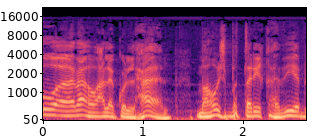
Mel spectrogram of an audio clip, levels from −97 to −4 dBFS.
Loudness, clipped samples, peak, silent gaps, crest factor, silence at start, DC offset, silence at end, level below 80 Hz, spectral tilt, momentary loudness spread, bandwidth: -20 LUFS; under 0.1%; -8 dBFS; none; 12 dB; 0 s; under 0.1%; 0 s; -38 dBFS; -6.5 dB/octave; 3 LU; 16 kHz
